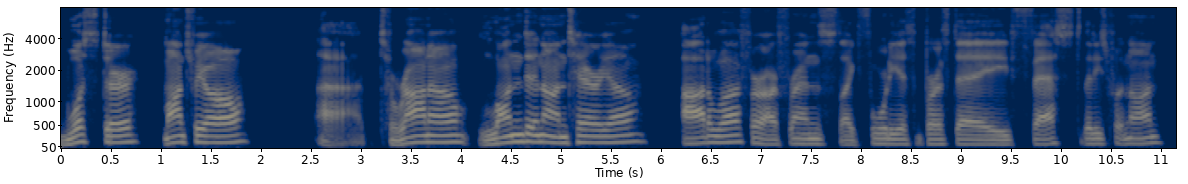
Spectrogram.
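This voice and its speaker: Male interview guest, low clear voice, laid-back and sweary casual talk. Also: fairly bright tone, no room sound, studio quality. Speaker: interview guest, band vocalist. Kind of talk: casual chat.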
